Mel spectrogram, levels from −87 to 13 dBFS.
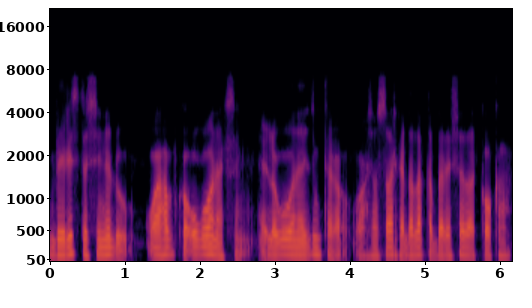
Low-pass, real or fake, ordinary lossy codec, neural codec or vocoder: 7.2 kHz; fake; none; autoencoder, 48 kHz, 32 numbers a frame, DAC-VAE, trained on Japanese speech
